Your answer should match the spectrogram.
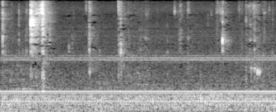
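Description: Close-up mouth sounds of a person eating rice and fish curry by hand: wet chewing with sharp smacking clicks, two louder ones about half a second in and fainter ones scattered after. A steady faint hum runs underneath.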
